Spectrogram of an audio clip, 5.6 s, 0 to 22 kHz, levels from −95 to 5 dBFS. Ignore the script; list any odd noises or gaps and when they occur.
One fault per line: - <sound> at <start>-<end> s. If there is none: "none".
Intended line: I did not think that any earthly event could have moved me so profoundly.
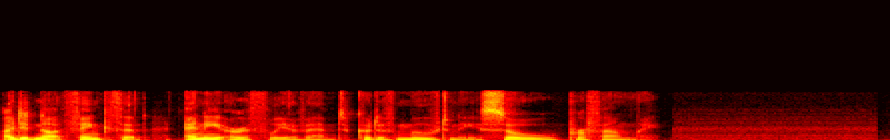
none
